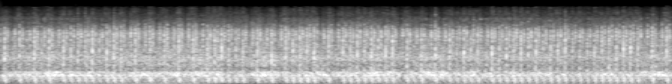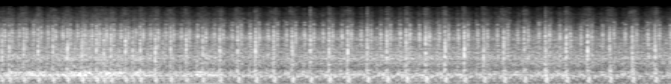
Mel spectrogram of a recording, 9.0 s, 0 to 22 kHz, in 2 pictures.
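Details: 5 HP Briggs & Stratton pull-start engine on an air compressor after a carburetor fix: fast, even popping exhaust beat holding steady speed, no misses or surging; running normally.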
